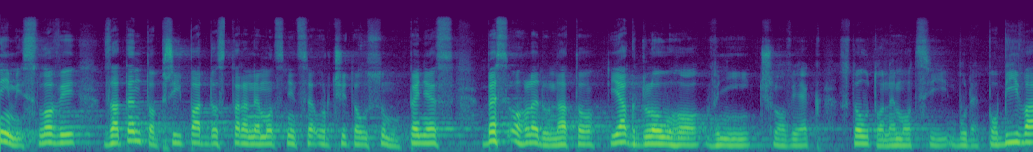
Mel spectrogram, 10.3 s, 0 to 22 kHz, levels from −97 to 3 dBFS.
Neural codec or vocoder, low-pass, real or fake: none; 14.4 kHz; real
